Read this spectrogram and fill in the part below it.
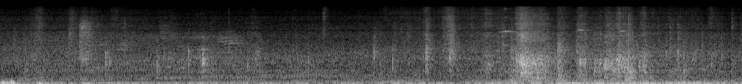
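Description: Sandals slap and scuff on a tiled floor.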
